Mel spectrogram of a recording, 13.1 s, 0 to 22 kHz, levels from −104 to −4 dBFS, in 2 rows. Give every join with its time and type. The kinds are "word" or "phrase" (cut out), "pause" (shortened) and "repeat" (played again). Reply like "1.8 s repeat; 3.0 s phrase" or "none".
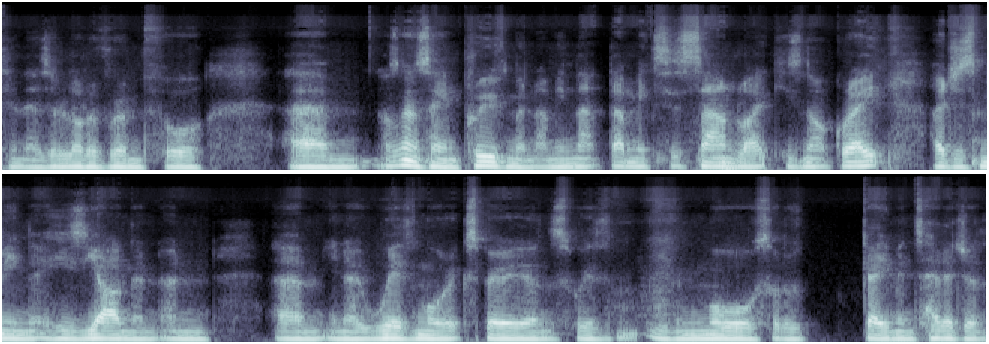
none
